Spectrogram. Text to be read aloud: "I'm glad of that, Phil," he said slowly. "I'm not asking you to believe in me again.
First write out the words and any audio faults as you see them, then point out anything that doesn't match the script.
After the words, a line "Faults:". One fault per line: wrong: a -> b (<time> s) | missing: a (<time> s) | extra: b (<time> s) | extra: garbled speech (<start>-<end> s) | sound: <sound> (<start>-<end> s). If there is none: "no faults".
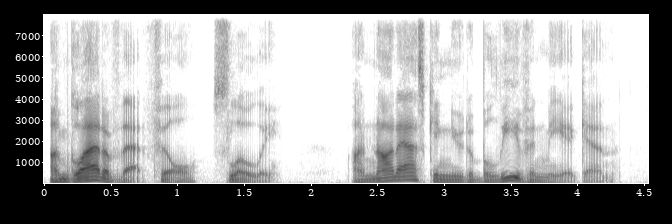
"I'm glad of that, Phil," slowly. "I'm not asking you to believe in me again.
Faults:
missing: he said (1.1 s)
